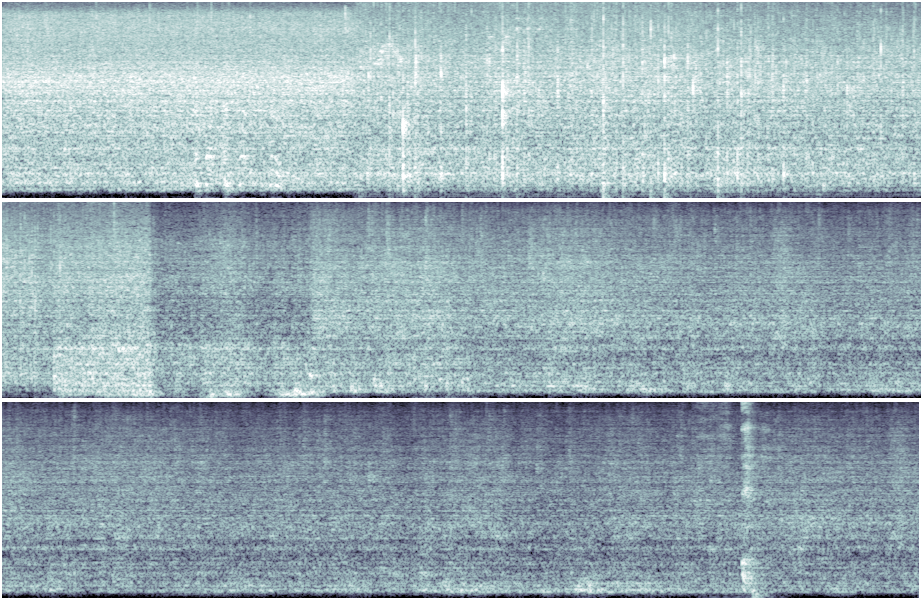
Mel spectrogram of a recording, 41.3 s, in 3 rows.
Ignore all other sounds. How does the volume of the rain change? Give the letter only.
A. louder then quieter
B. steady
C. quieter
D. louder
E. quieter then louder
C.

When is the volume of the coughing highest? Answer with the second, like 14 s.
3 s.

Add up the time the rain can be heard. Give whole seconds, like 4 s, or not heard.
41 s.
